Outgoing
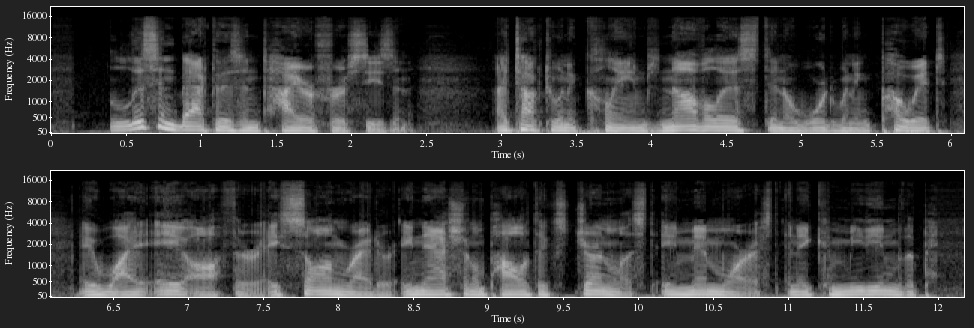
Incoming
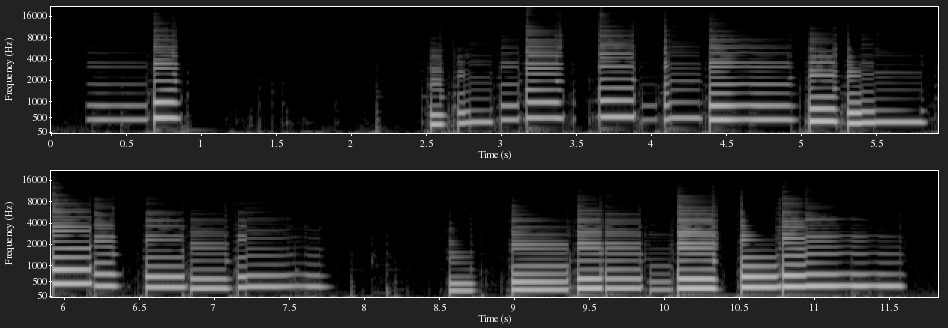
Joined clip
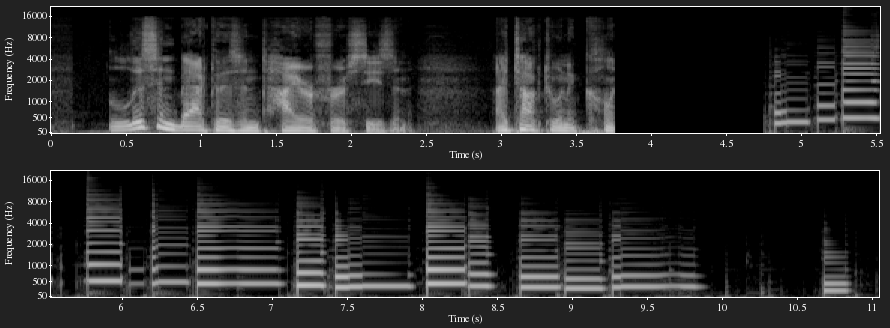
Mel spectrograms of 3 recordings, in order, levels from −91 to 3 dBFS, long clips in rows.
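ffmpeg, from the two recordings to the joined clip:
-filter_complex "[0:a]apad=whole_dur=11.05,atrim=end=11.05,asplit=2[a][b];[a]atrim=end=3.75,asetpts=PTS-STARTPTS,afade=t=out:st=3.746:d=0.004:c=hsin[c];[b]atrim=start=3.75:end=4.75,asetpts=PTS-STARTPTS,volume=0[d];[1:a]atrim=start=2.64:end=8.94,asetpts=PTS-STARTPTS,afade=t=in:d=0.004:c=hsin[e];[c][d][e]concat=n=3:v=0:a=1"

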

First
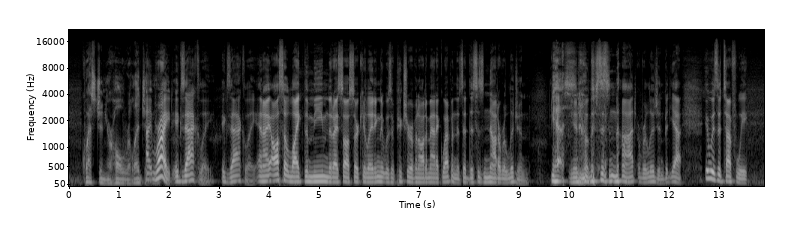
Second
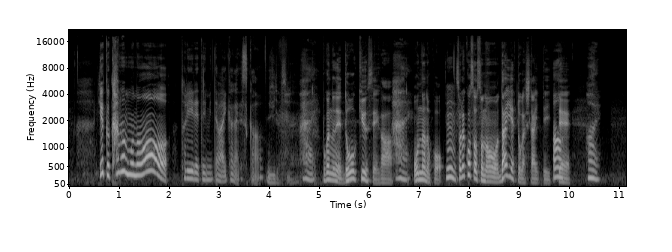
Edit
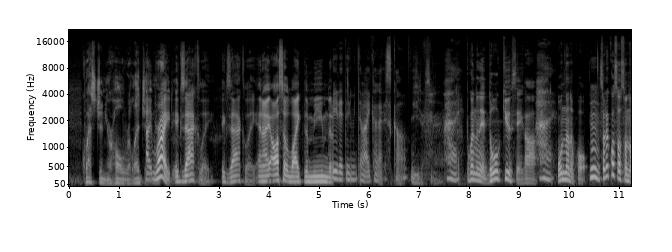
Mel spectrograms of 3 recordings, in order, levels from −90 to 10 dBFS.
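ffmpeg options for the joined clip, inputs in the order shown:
-filter_complex "[0:a]asettb=1/sr,asplit=3[a][b][c];[a]atrim=end=4.414[d];[b]atrim=start=4.41:end=5.28,asetpts=PTS-STARTPTS,afade=t=in:d=0.004:c=qsin,afade=t=out:st=0.866:d=0.004:c=qsin,highshelf=f=3.1k:g=-11[e];[c]atrim=start=5.276[f];[d][e]acrossfade=d=0.004:c1=hsin:c2=qsin[g];[g][f]acrossfade=d=0.004:c1=qsin:c2=hsin,apad=whole_dur=11.25,atrim=end=11.25,atrim=end=5.282[h];[1:a]atrim=start=2.388:end=8.36[i];[h][i]acrossfade=d=0.004:c1=hsin:c2=hsin"

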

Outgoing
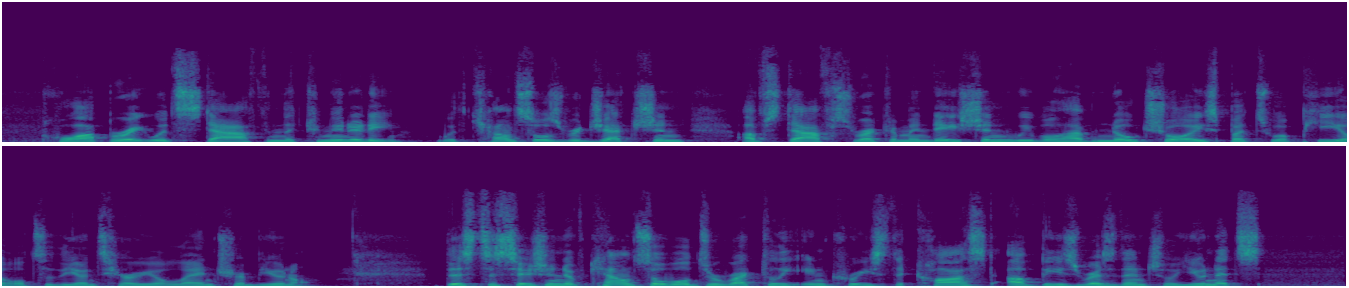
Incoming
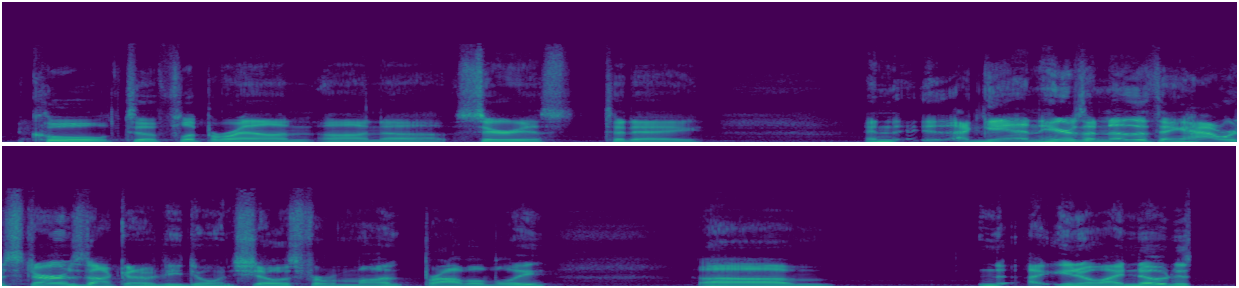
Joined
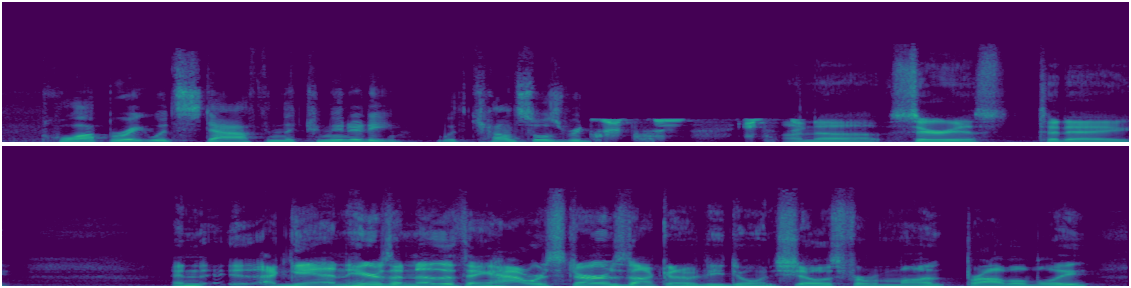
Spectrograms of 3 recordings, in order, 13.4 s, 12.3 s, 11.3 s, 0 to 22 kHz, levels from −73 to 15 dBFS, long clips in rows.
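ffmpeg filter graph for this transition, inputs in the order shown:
-filter_complex "[0:a]asettb=1/sr,asplit=3[a][b][c];[a]atrim=end=2.954[d];[b]atrim=start=2.95:end=4.03,asetpts=PTS-STARTPTS,afade=t=in:d=0.004:c=qsin,afade=t=out:st=1.076:d=0.004:c=qsin,lowpass=f=3.1k:t=q:w=0.5098,lowpass=f=3.1k:t=q:w=0.6013,lowpass=f=3.1k:t=q:w=0.9,lowpass=f=3.1k:t=q:w=2.563,afreqshift=-3700[e];[c]atrim=start=4.026[f];[d][e]acrossfade=d=0.004:c1=hsin:c2=qsin[g];[g][f]acrossfade=d=0.004:c1=qsin:c2=hsin,apad=whole_dur=11.27,atrim=end=11.27,atrim=end=4.03,asetpts=PTS-STARTPTS[h];[1:a]atrim=start=1.74:end=9.1,asetpts=PTS-STARTPTS[i];[h][i]acrossfade=d=0.12:c1=tri:c2=tri"

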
